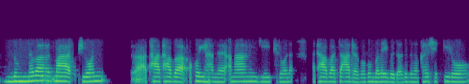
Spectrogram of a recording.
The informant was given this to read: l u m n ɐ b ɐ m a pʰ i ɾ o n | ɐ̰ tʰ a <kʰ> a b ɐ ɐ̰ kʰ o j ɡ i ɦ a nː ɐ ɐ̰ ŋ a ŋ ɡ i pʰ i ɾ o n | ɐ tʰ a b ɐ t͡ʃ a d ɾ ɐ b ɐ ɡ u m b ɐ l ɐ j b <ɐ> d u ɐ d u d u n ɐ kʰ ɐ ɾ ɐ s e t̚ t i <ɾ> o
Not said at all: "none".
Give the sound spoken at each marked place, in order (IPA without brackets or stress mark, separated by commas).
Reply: tʰ, ɐ, ɾ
